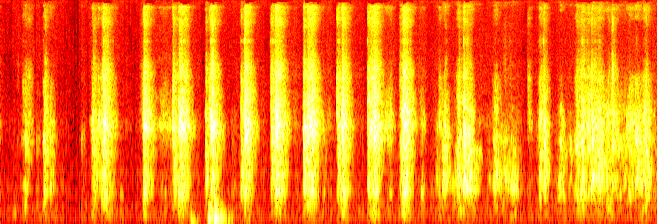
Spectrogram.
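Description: Orange plastic ball-track cat toy shaken by hand, its balls rattling in an even run of about five clicks a second that stops shortly before the end, followed by a brief rustle.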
